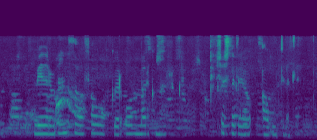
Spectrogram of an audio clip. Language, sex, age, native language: Icelandic, female, 18-19, Icelandic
